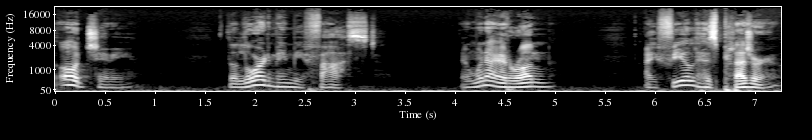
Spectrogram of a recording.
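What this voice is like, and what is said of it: Deliberately bad Irish accent. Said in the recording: “I'm going to do a really bad Irish accent”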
